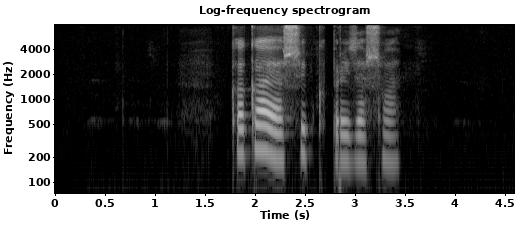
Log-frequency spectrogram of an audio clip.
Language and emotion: Russian, neutral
